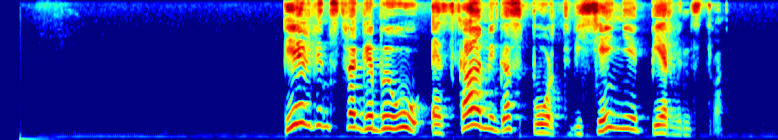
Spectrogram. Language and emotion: Russian, positive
